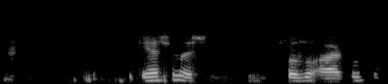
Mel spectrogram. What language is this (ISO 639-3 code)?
kas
